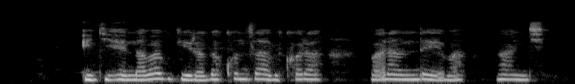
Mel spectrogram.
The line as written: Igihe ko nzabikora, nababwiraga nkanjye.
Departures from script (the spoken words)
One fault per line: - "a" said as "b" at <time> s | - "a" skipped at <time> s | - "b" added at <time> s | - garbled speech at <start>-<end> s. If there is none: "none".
- "nababwiraga" added at 1.3 s
- "nababwiraga" said as "barandeba" at 3.7 s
